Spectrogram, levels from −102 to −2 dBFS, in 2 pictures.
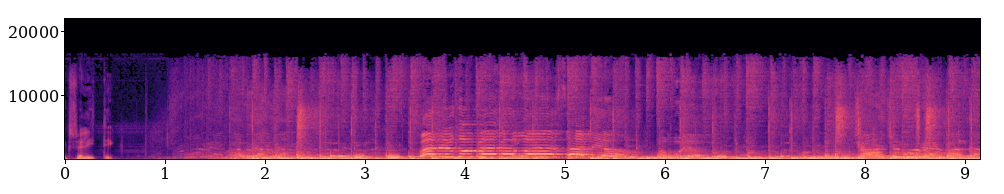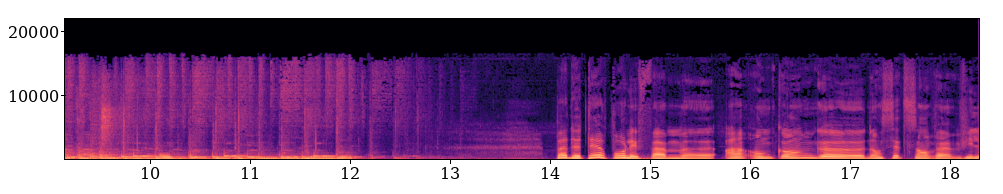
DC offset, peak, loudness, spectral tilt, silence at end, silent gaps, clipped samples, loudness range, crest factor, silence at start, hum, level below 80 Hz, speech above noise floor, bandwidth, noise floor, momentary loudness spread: under 0.1%; -8 dBFS; -25 LUFS; -6 dB/octave; 0 s; none; under 0.1%; 5 LU; 16 dB; 0 s; none; -40 dBFS; 30 dB; 16.5 kHz; -55 dBFS; 9 LU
